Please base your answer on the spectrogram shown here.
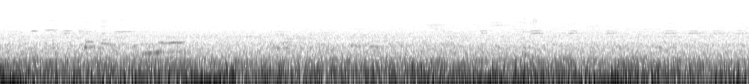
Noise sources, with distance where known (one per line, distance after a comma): music from an unclear source, far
